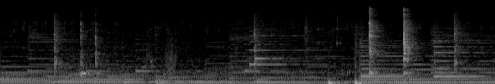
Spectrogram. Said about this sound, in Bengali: আদা রসুনটাকে মশলার সাথে ভালো করে মিশিয়ে নিতে হবে।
